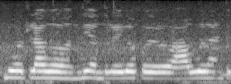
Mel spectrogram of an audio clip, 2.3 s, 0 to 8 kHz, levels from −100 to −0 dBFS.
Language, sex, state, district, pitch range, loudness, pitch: Telugu, female, Andhra Pradesh, Sri Satya Sai, 220-235 Hz, -12 LUFS, 230 Hz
